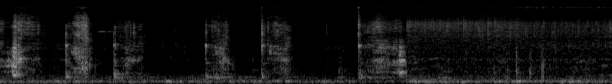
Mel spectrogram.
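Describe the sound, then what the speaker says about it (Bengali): Chicken kosha frying in a pan with cashew paste and poppy seeds is stirred in several brisk, scraping bursts over a steady low sizzle, close and fairly loud. "নেড়ে নেব।"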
